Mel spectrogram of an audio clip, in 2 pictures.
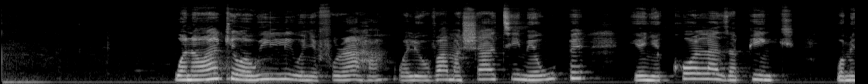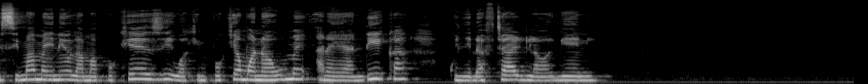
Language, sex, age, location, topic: Swahili, female, 25-35, Dar es Salaam, finance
